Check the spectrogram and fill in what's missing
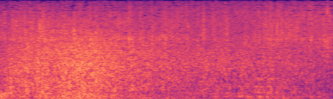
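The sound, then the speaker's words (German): A deep, continuous rumble of thunder from a thunderstorm rolls on for a few seconds, loud and low, with a faint hiss of rain or wind mixed in and no voices. “Der Blitz ist zu hell und das Grollen des Gewitters ist viel zu laut.”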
